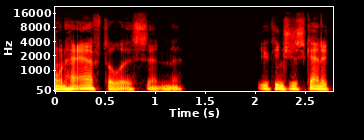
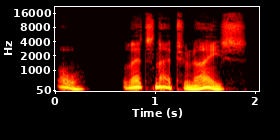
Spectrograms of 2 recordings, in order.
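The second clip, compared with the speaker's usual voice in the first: put-on little boy; 5 semitones higher than usual. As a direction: play a small boy gently objecting. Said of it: "a little kid part of me".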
